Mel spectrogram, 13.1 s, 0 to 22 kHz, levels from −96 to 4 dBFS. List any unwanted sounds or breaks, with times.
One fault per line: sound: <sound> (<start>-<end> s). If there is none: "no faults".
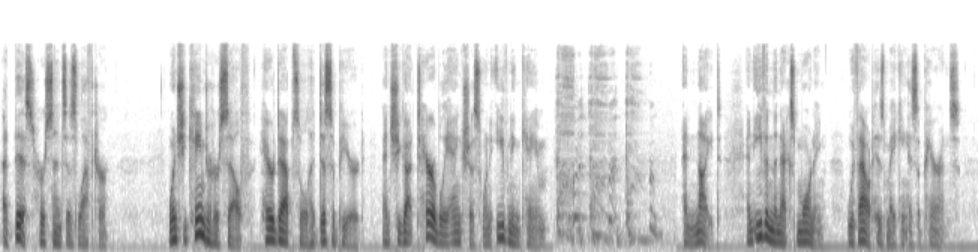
sound: cough (7.4-8.9 s)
